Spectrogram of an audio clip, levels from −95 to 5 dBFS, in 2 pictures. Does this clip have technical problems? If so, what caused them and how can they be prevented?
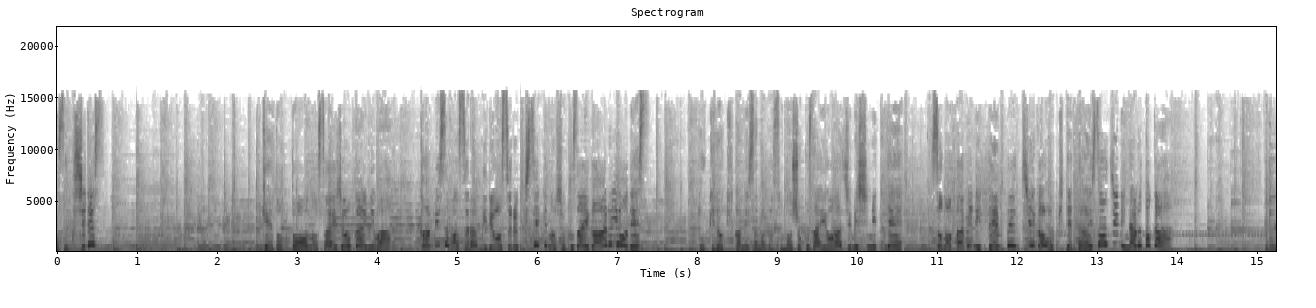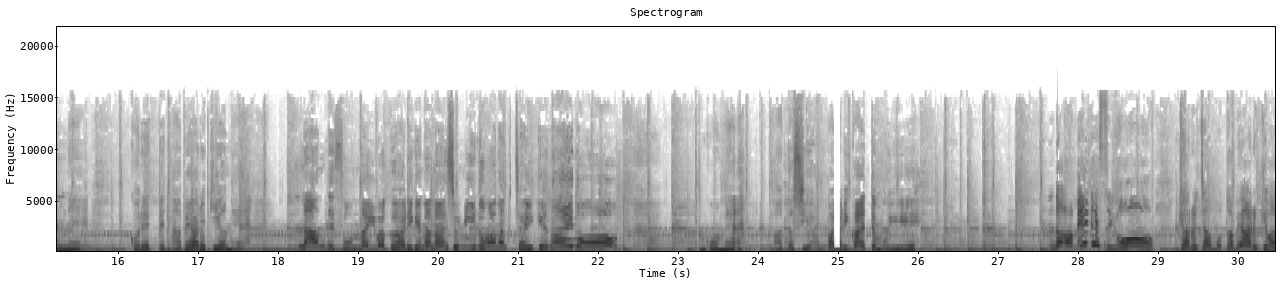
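Yes. Underruns with held sample occur at 12.46–12.48 s, 23.23–23.25 s (each about 21 ms, fitting a 1024-sample block) and 24.94–25.02 s (85 ms). The output buffer emptied, so the converter froze on its last value. The sound drops to a flat, static level, and playback resumes where it paused, so each gap ends softly rather than with a sharp click. Enlarging the output buffer and giving the audio thread higher scheduling priority would prevent it.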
